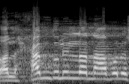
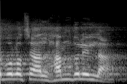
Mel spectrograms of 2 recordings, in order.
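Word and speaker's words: الحمد لله: আলহামদুলিল্লাহ ভালো আছি তো আলহামদুলিল্লাহ না বলে সে বলেছে আলহামদুলিল্লাহ তো ওই যে হা এর উচ্চারণ পরিবর্তন হয়ে গেছে এই কারণে অর্থ পরিবর্তন হয়ে দাঁড়াবে যে সমস্ত নিন্দা আল্লাহর জন্যে যিনি জগৎসমূহের রব আমার কথা কি বুঝতে পারছেন শুধু হা এর মাখরাজ ভুল হওয়ার কারণে এই সমস্যা হলো তাই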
